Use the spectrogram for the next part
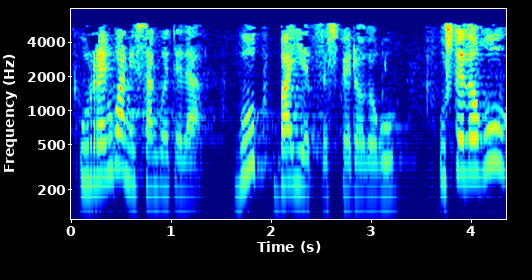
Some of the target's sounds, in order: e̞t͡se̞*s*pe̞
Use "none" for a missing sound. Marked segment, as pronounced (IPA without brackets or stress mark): s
